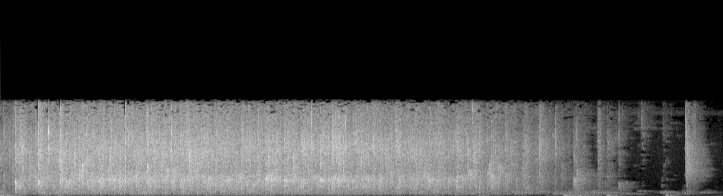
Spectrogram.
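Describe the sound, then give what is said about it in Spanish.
An audience applauds in recognition of a student who has been at the institution four years, a dense, steady wash of clapping that holds for about eight seconds, then thins out into a few scattered, separate claps before stopping. “A él el reconocimiento con un fuerte aplauso, por favor.”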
